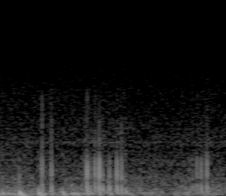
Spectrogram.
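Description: Near silence: room tone with a low rumble and a few faint short clicks between about half a second and a second in.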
